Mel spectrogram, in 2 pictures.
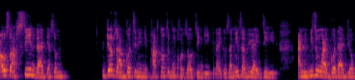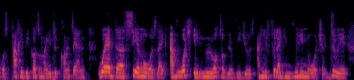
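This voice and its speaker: Speaking at a very fast pace, a woman sounds somewhat breathy with fairly even intonation. The background is quiet. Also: medium pitch for a woman. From Nigeria. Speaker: growth marketer and YouTuber. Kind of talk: interview.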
